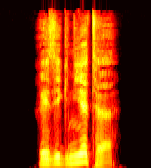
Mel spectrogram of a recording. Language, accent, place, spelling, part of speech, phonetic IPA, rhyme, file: German, Germany, Berlin, resignierte, adjective / verb, [ʁezɪˈɡniːɐ̯tə], -iːɐ̯tə, De-resignierte.ogg
- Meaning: inflection of resigniert: 1. strong/mixed nominative/accusative feminine singular 2. strong nominative/accusative plural 3. weak nominative all-gender singular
